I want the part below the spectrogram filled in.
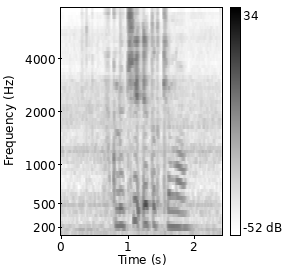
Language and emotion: Russian, neutral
